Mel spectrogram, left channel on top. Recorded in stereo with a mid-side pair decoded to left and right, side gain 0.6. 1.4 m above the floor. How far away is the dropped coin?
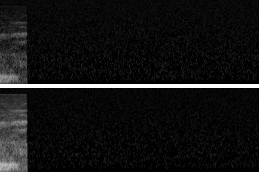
No dropped coin in this recording.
